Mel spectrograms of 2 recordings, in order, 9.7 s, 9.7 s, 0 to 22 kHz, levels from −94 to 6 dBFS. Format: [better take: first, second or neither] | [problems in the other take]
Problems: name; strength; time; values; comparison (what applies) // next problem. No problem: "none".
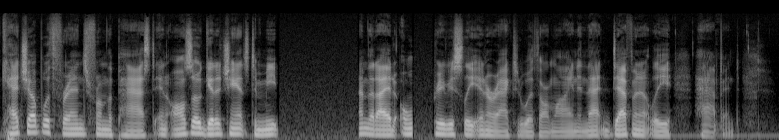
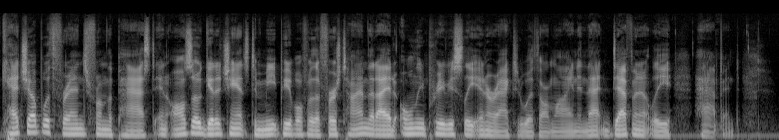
second | audio cutting out; at 3.5 s for 1 s and at 5 s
